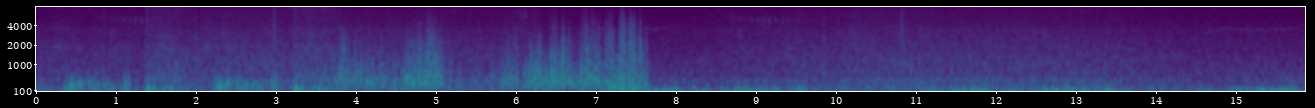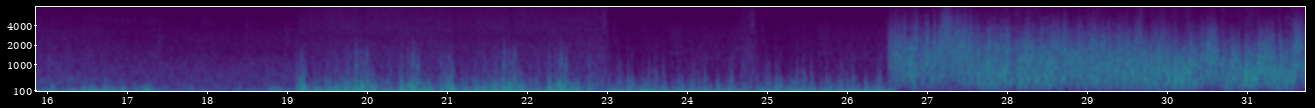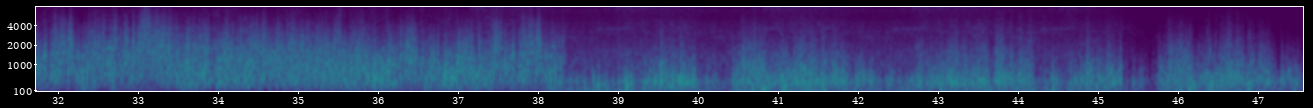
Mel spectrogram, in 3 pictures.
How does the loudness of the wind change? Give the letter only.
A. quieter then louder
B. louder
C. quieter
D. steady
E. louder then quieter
A.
